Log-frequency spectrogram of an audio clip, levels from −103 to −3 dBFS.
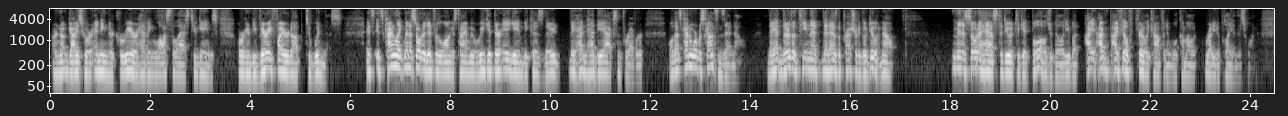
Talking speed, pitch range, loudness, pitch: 240 wpm, 115-135 Hz, -23 LUFS, 125 Hz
